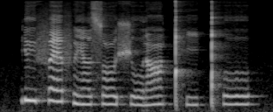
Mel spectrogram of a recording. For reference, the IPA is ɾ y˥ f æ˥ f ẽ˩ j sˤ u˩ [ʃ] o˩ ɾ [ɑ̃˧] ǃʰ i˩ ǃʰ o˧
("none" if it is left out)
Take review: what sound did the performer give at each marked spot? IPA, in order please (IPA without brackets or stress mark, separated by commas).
ʃ, ɑ̃˧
